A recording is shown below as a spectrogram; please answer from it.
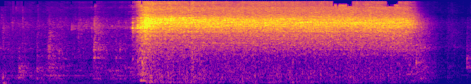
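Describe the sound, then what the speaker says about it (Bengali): A big crab fries in a hot pan at home, giving a loud, steady hiss that starts abruptly, holds for about three seconds, then fades away. "এখন বড় কাঁকড়াটা ভাজছি"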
